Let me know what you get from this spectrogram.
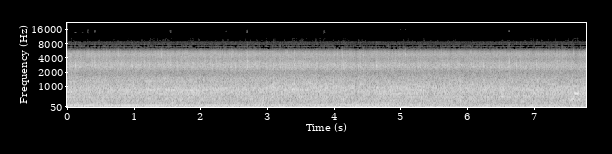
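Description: Heavy thunderstorm rain pouring onto paving and puddled water, a steady dense hiss.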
